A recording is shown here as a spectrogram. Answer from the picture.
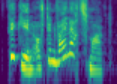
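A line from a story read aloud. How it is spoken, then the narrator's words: Cheerful announcement. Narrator (German): verkündet sie fröhlich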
